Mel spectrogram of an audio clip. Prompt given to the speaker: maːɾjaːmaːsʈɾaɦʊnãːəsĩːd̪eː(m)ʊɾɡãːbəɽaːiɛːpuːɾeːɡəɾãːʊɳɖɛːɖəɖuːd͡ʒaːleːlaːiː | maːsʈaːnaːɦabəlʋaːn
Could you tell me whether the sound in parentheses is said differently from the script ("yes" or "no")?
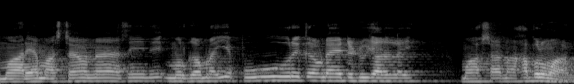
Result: no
